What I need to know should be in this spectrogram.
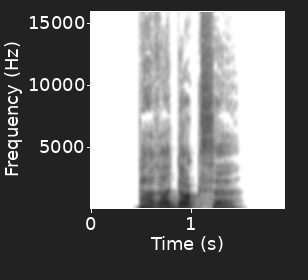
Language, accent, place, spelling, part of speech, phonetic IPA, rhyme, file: German, Germany, Berlin, Paradoxe, noun, [paʁaˈdɔksə], -ɔksə, De-Paradoxe.ogg
- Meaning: nominative/accusative/genitive plural of Paradox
